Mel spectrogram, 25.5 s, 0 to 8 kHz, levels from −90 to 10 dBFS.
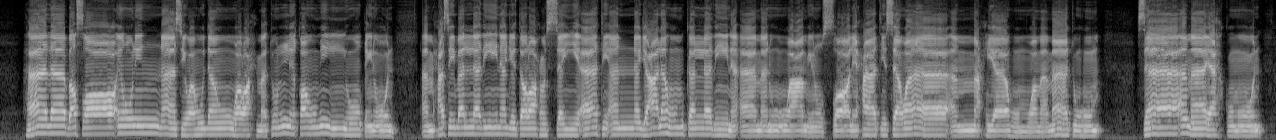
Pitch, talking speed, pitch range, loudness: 120 Hz, 55 wpm, 105-135 Hz, -17 LUFS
